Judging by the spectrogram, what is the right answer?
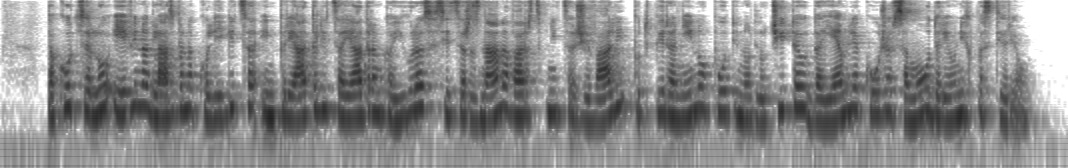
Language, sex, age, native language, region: Slovenian, female, 30-49, Slovenian, Savinja region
